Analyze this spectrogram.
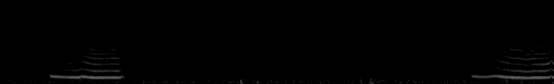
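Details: Sleeping cat snoring indoors: two drawn-out, tonal, whistle-like snores with a wavering, slightly falling pitch, about four seconds apart, with near silence between them in a quiet room.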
